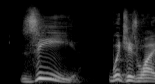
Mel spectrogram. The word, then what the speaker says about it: Xi: Next one is Xi, but it's pronounced Z, which is why it's Xerxes or Brexit rather than Xerxes or Brexit.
